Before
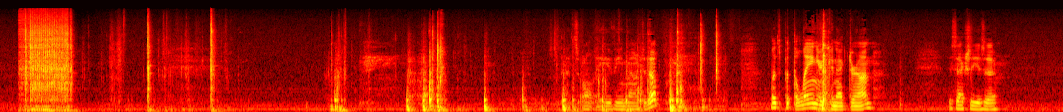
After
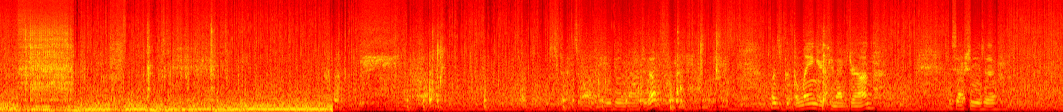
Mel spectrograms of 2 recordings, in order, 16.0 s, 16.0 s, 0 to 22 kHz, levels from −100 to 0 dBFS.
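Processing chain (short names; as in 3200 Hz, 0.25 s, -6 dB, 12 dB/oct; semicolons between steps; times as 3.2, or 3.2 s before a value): zero-crossing step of -19.5 dBFS; HPF 68 Hz 12 dB/oct, from 4.99 s 550 Hz; gain -4.5 dB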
